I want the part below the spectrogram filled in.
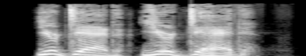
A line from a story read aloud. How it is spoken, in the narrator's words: snaps the hoodie guy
